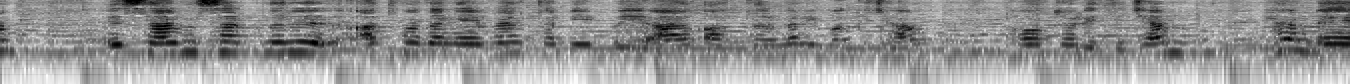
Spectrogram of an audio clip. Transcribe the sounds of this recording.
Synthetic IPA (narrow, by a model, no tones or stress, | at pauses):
m | saɾvɯnsaɾk̪lˠaɾɯa̰t̪mad̪anɛvːælʲt̪ʰabiːaalˠklˠaɾɯnabibakʰɯd͡ʒaːm | kʰo̞nt̪ʰɾo̞lʲet̪ʰed͡ʒæm | hæm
